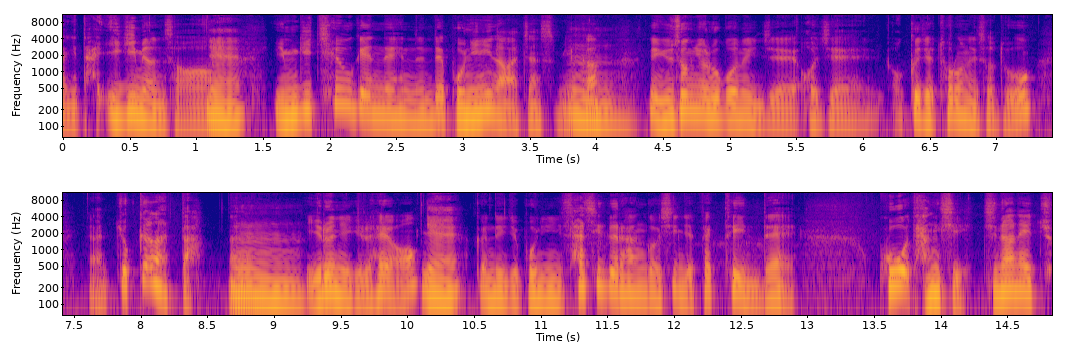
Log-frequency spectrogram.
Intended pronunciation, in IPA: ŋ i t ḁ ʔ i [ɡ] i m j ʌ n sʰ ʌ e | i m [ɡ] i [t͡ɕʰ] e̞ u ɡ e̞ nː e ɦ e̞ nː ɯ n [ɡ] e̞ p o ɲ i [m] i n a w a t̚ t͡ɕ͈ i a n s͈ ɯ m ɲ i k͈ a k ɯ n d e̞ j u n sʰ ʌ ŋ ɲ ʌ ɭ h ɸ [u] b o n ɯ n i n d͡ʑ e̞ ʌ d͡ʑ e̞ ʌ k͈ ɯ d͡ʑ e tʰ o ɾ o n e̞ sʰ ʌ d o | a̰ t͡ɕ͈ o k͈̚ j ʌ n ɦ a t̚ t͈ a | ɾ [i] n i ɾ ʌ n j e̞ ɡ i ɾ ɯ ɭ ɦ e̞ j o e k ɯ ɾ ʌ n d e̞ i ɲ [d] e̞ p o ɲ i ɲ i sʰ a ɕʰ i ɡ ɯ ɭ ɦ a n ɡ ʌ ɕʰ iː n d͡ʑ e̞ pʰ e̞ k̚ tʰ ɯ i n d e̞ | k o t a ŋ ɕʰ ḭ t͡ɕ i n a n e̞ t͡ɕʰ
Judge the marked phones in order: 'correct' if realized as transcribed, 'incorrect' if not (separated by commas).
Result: correct, correct, correct, incorrect, incorrect, correct, incorrect, incorrect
